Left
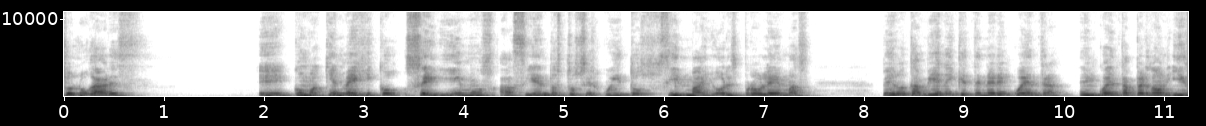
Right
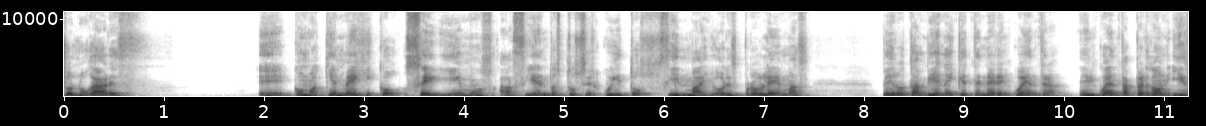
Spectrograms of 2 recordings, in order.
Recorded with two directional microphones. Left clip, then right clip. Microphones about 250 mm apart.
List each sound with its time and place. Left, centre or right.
0.0 s speech: right
1.9 s speech: right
